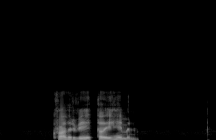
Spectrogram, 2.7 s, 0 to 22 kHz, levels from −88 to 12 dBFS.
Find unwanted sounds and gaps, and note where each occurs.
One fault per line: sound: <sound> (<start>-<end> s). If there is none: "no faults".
no faults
